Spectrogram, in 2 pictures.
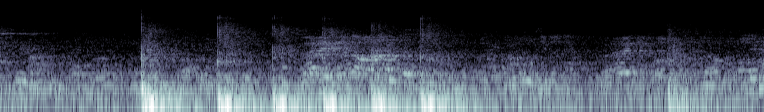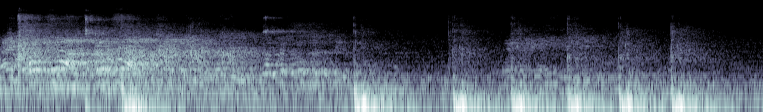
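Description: A basketball being dribbled on the sports-hall floor, thudding about twice a second in two spells, near the start and again near the end, echoing in the large hall. In between, players' voices call out across the court.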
